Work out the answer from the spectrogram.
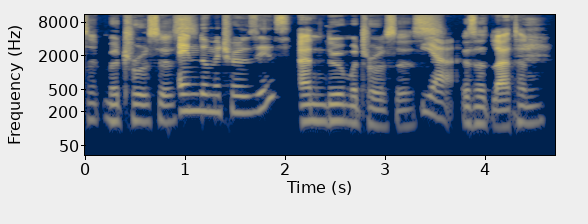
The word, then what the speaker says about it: endometriosis: My understanding of what endometriosis is that actually, how do you pronounce it? Metriosis?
